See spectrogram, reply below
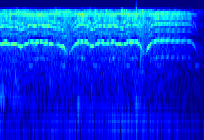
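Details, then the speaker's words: High-speed dental drill on a dog during surgical extraction of an abscessed, discolored canine tooth, cutting bone after a gingival flap is raised; a steady high-pitched whine dipping in pitch as it cuts bone around the root. "Okay, now that we have our gingival flap opened to where we can see the underlying bone, that's what we're going to use the high-speed drill. We're going to drill out the bone to find the root of the tooth."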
